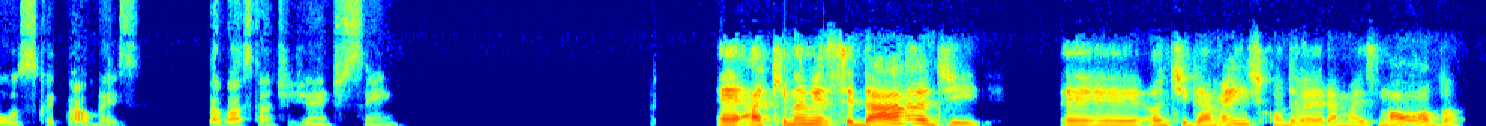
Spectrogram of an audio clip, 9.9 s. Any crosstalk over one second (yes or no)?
no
